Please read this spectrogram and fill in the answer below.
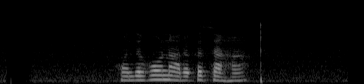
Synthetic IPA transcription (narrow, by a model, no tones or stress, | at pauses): hond̪ɐɦoːnaɾɐkɐsaɦa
